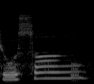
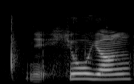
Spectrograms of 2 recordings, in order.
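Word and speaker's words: Hyoyoung: Yeah, I think that's Hyo Song. Hyo Young, sorry, I every time I pronounce the name wrong.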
